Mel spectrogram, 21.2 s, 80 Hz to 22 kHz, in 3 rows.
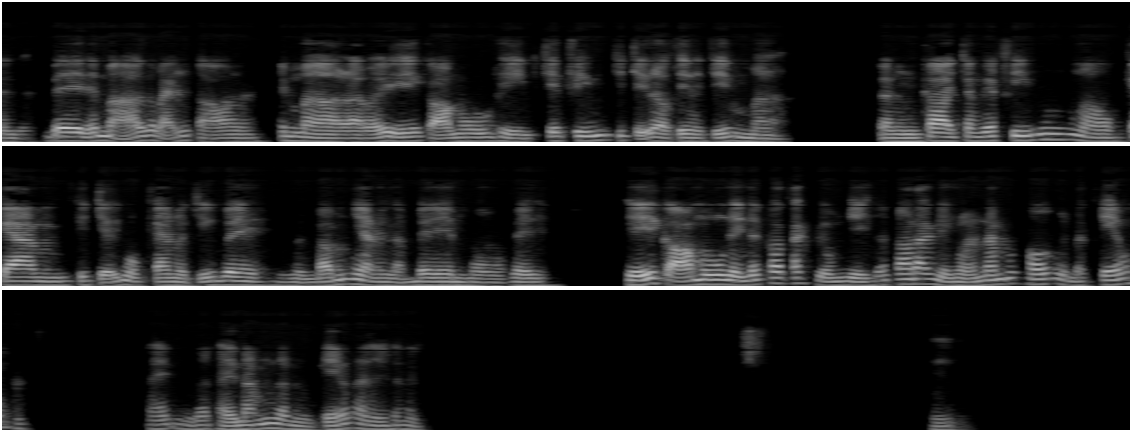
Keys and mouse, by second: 0.1 b, 4.4 m, 9.4-10.8 typing, 12.9 click, 15.2 right click, 16.1 ctrl+z, 16.5 click, 20.1 ctrl+z.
